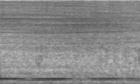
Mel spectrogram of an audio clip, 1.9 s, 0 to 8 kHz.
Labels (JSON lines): {"label": "anthrophony, boat engine", "recorder": "SoundTrap 500"}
